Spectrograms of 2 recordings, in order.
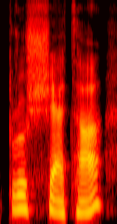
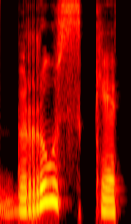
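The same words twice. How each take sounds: First: The middle consonant is a soft ch sound. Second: The middle consonant is a hard k sound. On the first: The speaker calls it wrong. "So it's not bruschetta" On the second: The speaker calls it right. "it's bruschetta. / with a hard k"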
